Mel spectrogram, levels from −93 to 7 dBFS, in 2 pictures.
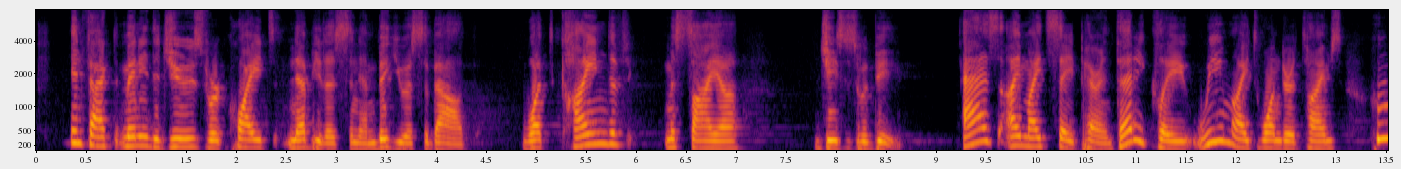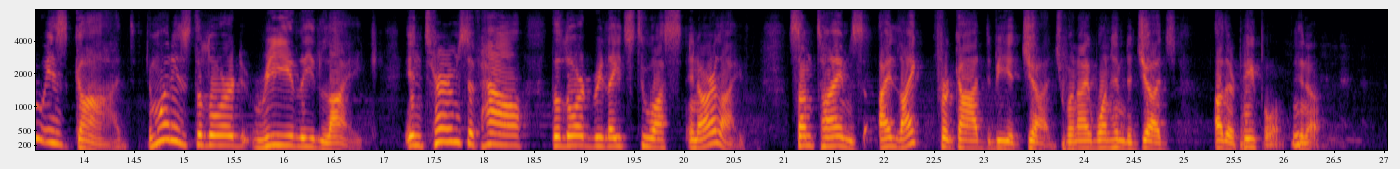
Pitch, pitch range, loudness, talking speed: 170 Hz, 145-205 Hz, -21 LUFS, 155 wpm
